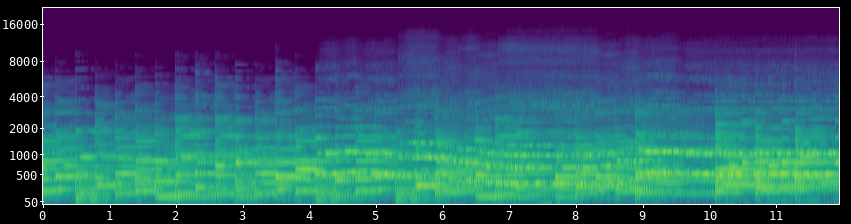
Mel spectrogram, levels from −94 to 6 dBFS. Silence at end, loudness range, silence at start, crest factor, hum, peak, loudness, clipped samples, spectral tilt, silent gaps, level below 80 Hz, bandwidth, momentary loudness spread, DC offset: 0 s; 5 LU; 0 s; 14 dB; none; -4 dBFS; -20 LUFS; under 0.1%; -8 dB/octave; none; -50 dBFS; 8.4 kHz; 6 LU; under 0.1%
